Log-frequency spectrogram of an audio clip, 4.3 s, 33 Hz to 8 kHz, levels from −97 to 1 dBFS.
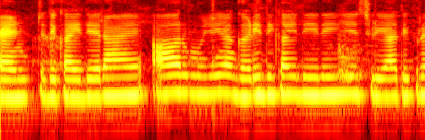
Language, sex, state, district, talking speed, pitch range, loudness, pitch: Hindi, female, Himachal Pradesh, Shimla, 240 wpm, 185-200 Hz, -19 LUFS, 195 Hz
